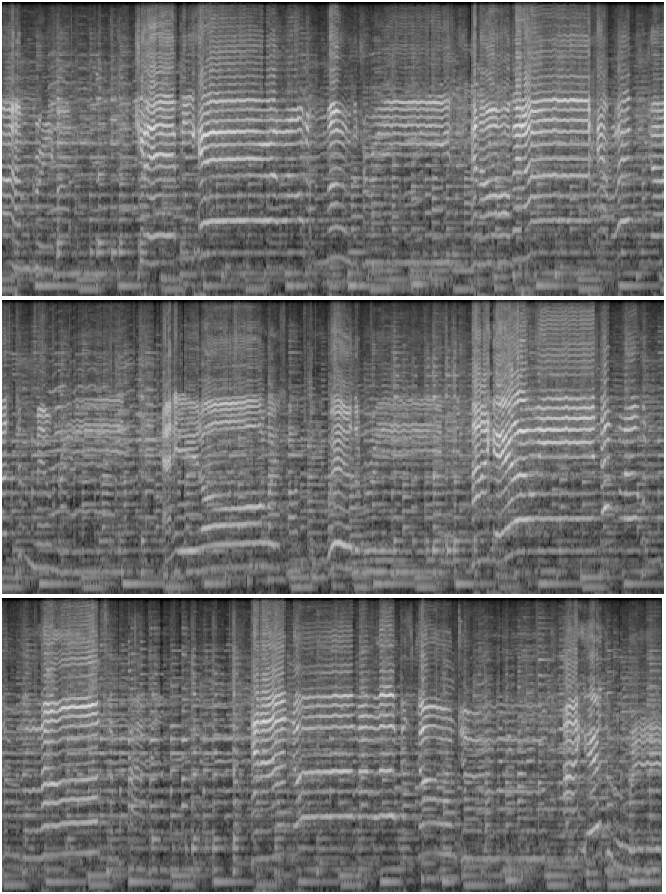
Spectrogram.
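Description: Bluegrass band's instrumental break: sliding fiddle lines over banjo, guitar and a steady alternating bass.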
